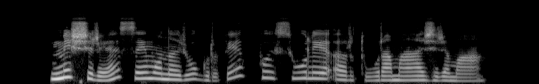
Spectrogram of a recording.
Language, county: Lithuanian, Kaunas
